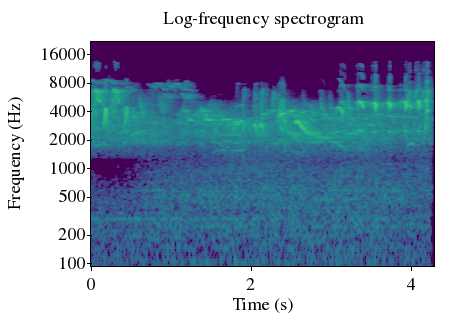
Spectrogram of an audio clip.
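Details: Early May morning in a city park in Rheine, 2011, a chorus of wild songbirds: overlapping high chirps and twittering, a slurred warble midway, and quick, sharp repeated high notes toward the end.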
